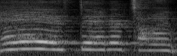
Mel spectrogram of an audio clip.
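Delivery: high, loud, drawn-out shout. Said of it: "rather than shouting".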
